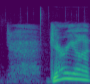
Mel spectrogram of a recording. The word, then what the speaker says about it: Geryon: find out a little bit about gary on gary on has two origin stories i guess actually there's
